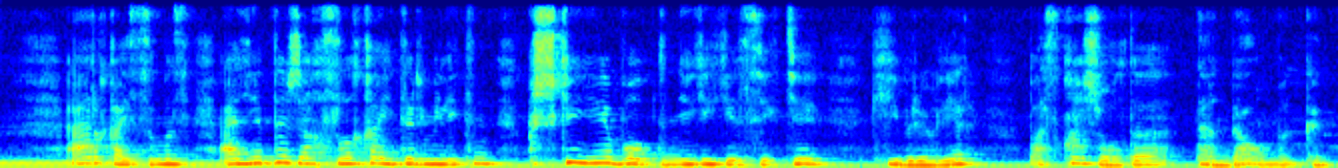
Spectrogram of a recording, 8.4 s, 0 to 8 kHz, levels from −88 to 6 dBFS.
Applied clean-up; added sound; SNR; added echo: none; Gong; 14 dB; reverberation time 0.4 s.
